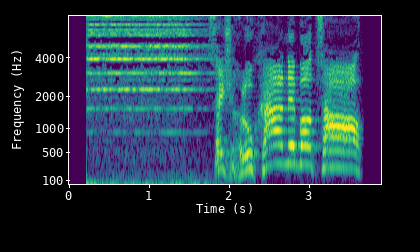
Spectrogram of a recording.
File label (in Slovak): sms hlásky cz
